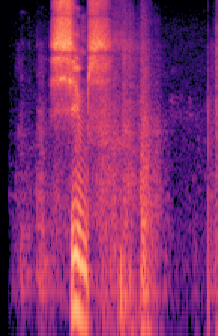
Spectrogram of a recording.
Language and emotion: Russian, neutral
